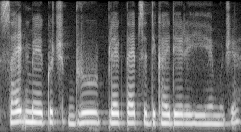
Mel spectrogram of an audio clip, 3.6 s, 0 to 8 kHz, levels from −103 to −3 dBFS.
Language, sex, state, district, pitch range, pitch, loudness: Hindi, female, Arunachal Pradesh, Longding, 200-225 Hz, 215 Hz, -14 LUFS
